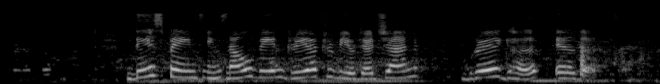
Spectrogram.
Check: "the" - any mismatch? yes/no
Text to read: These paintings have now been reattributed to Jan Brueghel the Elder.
yes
